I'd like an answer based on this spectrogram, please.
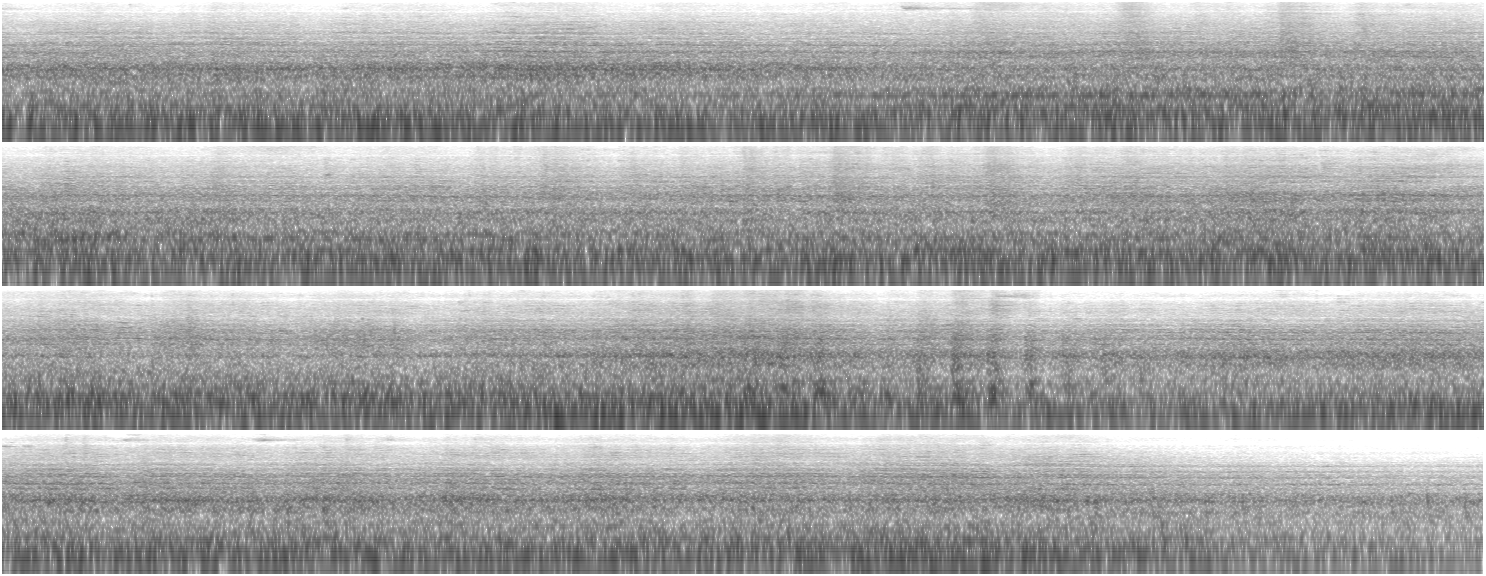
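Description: Freight train's open hopper wagons rolling past close by: a steady loud rumble of steel wheels, clattering over the rail joints. It fades a little near the end.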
